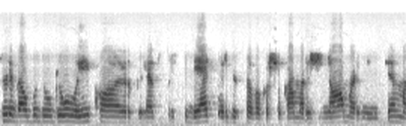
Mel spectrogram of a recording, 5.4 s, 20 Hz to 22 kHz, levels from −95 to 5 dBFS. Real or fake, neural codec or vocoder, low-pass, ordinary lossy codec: fake; vocoder, 44.1 kHz, 128 mel bands every 512 samples, BigVGAN v2; 14.4 kHz; AAC, 96 kbps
